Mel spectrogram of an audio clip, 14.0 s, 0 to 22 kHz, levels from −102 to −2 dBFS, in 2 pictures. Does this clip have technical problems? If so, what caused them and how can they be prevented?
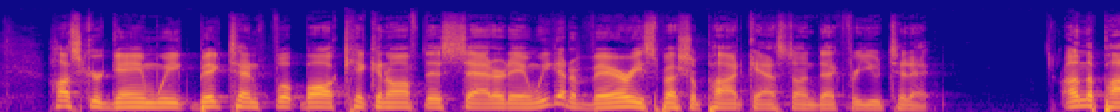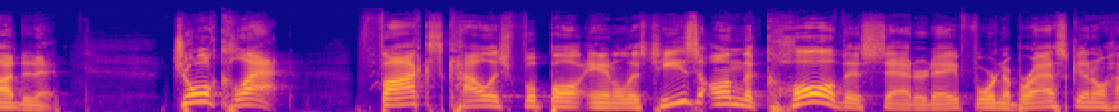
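No, nothing in this recording needs fixing.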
